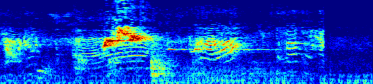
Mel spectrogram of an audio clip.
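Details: Red-whiskered bulbul calls used for trapping birds: a series of bright, warbled chirps with a loud, ringing burst early on, followed by shorter rolling phrases, with faint low murmuring underneath.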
